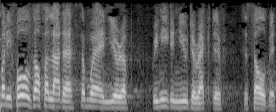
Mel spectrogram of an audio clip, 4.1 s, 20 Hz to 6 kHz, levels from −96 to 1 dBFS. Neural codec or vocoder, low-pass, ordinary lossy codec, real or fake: none; 5.4 kHz; none; real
